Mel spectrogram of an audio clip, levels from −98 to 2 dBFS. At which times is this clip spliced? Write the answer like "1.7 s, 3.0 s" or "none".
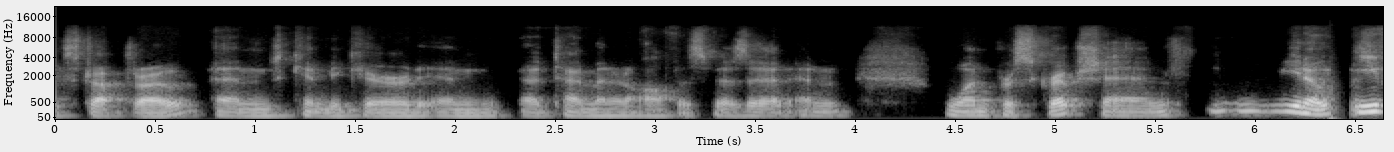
none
